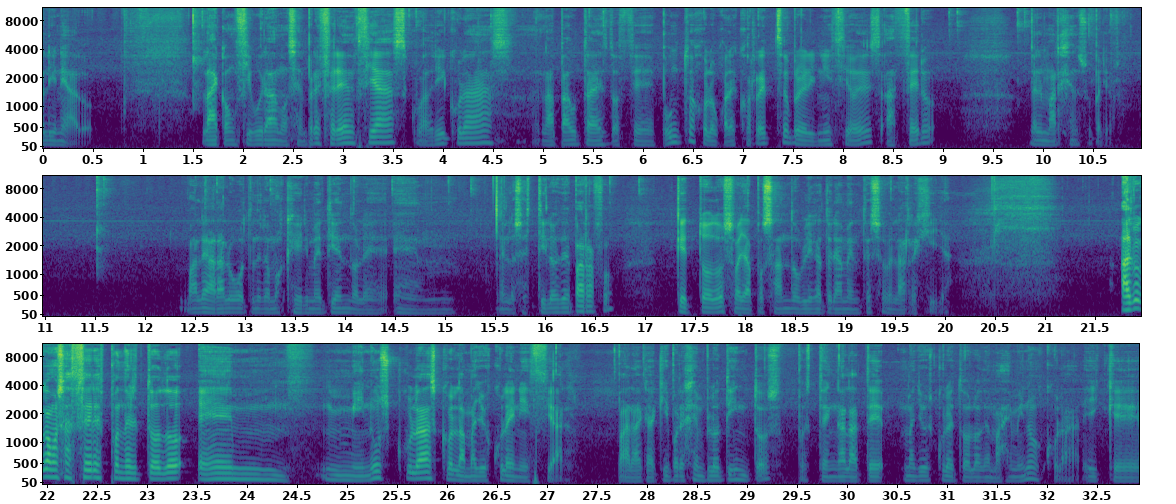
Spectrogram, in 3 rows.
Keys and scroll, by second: 12.8 space, 16.5 space, 28.0 super+Tab, 29.4 space.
